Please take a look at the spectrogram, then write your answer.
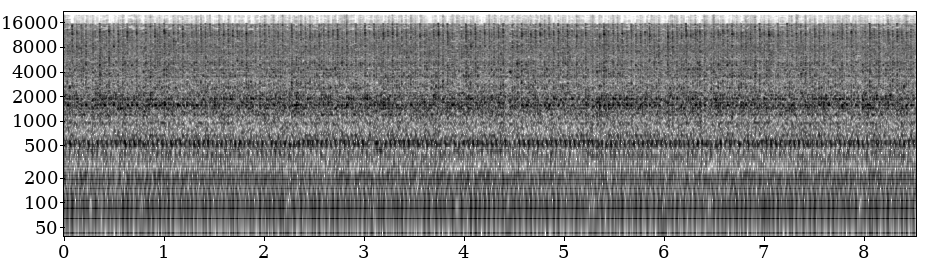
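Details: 1928 Farmall Regular tractor engine idling after carburetor tweaking, timing advanced about halfway: even, steady low chugging that holds a constant beat with no misses or knocks. Healthy normal idle.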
